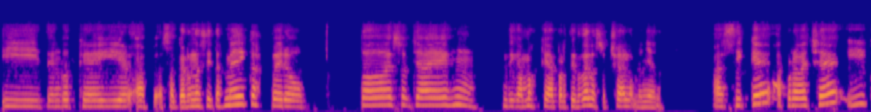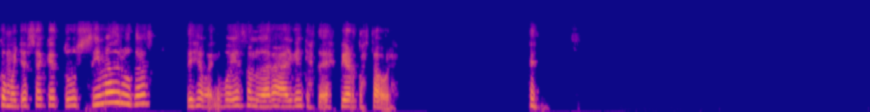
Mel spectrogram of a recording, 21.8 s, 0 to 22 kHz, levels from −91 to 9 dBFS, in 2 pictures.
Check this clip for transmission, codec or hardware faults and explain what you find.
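No faults of any kind are audible in this speech.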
